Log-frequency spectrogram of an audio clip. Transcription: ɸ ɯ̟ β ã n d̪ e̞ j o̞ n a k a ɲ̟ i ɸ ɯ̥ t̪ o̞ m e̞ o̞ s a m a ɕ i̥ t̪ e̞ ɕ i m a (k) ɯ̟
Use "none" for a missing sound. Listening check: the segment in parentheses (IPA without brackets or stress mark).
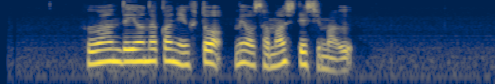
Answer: none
